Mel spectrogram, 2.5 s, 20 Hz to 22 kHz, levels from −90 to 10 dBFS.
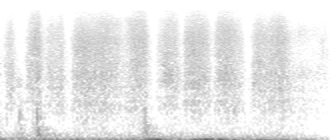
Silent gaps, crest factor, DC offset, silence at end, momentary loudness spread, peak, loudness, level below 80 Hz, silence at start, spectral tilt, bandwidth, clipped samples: none; 16 dB; under 0.1%; 0.05 s; 3 LU; -28 dBFS; -52 LUFS; -52 dBFS; 0 s; -1.5 dB/octave; 16.5 kHz; under 0.1%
